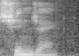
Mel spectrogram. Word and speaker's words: Xinjiang: Tibetan, I forget how to pronounce the X. I think it's Xinjiang.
